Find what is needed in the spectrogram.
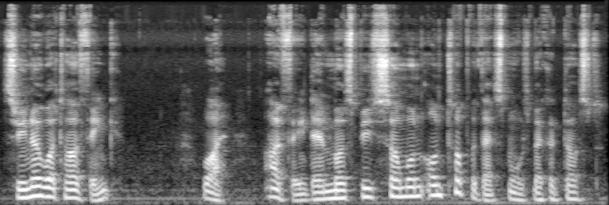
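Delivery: a big kind elephant voice, sure of himself; deep Horton voice, earnest. Acted. Dad as Horton explaining to his child.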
